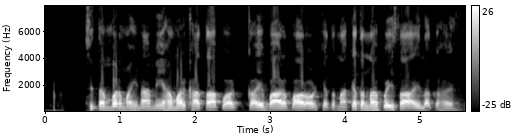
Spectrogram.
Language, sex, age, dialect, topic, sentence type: Magahi, male, 56-60, Western, banking, question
